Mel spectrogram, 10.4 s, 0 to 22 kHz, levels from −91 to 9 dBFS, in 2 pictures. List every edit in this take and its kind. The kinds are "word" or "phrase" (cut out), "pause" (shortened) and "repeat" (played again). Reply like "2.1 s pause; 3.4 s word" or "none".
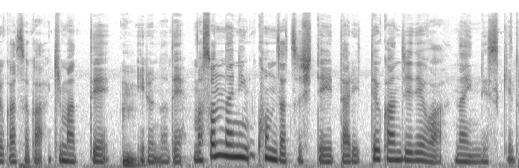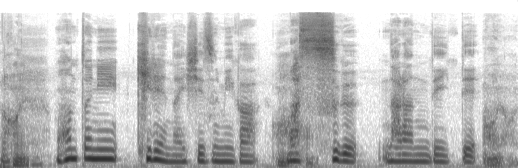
6.5 s pause; 7.8 s pause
